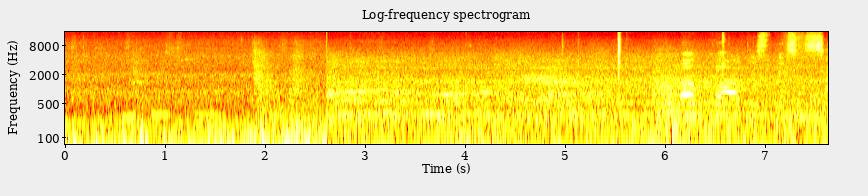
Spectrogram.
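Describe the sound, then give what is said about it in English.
Steady low rumble of a car driving onto a ferry, a broad even drone with faint clanks and rattles on top and no clear change in level. “We're driving onto the ferry now.”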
